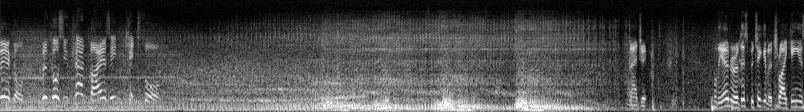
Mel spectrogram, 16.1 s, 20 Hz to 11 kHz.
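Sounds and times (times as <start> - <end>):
motorcycle engine revving: 0.0 - 12.6.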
